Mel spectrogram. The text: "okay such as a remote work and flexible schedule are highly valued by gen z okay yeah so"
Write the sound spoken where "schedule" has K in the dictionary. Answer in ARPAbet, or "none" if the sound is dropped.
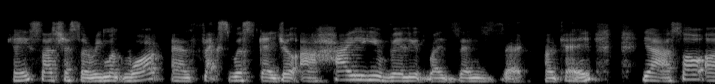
K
